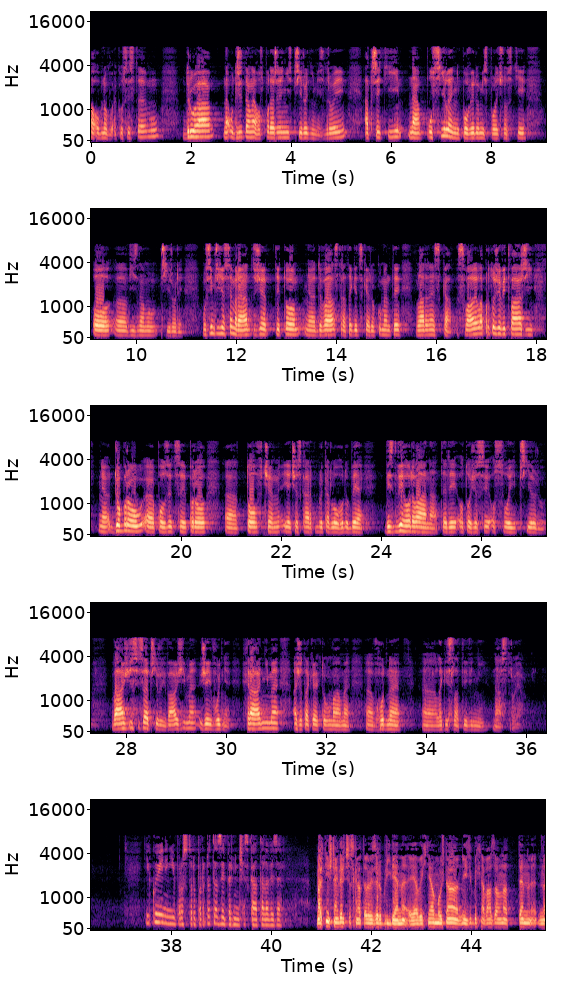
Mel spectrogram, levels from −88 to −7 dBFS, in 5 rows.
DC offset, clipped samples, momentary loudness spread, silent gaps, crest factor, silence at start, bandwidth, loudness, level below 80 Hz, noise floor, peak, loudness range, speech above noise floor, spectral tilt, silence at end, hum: under 0.1%; under 0.1%; 12 LU; none; 18 dB; 0 s; 7.6 kHz; -21 LUFS; -64 dBFS; -64 dBFS; -2 dBFS; 8 LU; 44 dB; -4.5 dB/octave; 0 s; none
